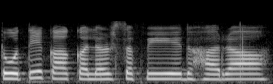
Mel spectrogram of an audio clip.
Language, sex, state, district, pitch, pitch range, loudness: Hindi, male, Uttar Pradesh, Lucknow, 250 Hz, 245-260 Hz, -14 LUFS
